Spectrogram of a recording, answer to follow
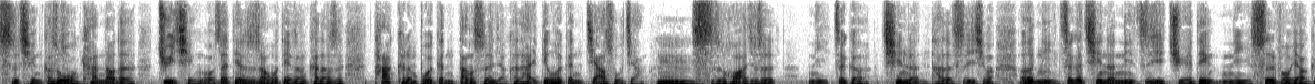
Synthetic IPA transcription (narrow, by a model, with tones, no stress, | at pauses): ʂɻ̩˧˥t͡ɕʰi˧˥ŋkʰɤ˨˩ʂɻ̩˥˩wɔ˨˩kʰa˥˧nt̪ɑ˥˩ʊd̪ə˩ | t͡ɕy˥˩t͡ɕʰi˧˥ŋwɔ˨˩t͡sa˥˧ɪt̪jɛ˥˧nʂ̬̩˥˧ʂɑ˥˧ŋxwɔ˥˧t̪jɛ˥˩˨ʂɑ˥˧ŋkʰnt̪ɑ˥˧ʂɻ̩˥˩t̪ʰa˥kʰɤ˨˩nɤ˧˦ŋpu˧˥xwe˥˩ɪkə˥nt̪ɑ˥ŋʂɻ̩˥˩ɻə˦nt͡ɕɑ˨˦ŋʰkʰə˨˩ʂ̩˥˩tʰa˥i˧t̪i˥˧ŋxwe˥˩ɪkə˥nt͡ɕja˥su˧˥t͡ɕjɑ˨˩˦ŋʂɻ̩˧˥xwa˥˧t͡ɕjo˥˧ʊʂɻ̩˥˩ | ni˨˩ʈ͡ʂɤ˥˩ɡə˩t͡ɕʰi˥nɻə˧˥nt̪ʰa˥d̪ə˨ʂɻ̩˧˥t͡ɕi˥˩t͡ɕʰi˧˥ŋwa˥˩ə˞˧˥ni˨˩ʈ͡ʂɤ˥˩ɡə˩t͡ɕʰi˥nɻə˧˥nni˨˩t͡sɹ̩˥˩t͡ɕi˨˩t͡ɕɥɛ˧˥t̪i˥˩ŋni˨˩ʂɻ̩˥˩fo˨˩ʊjɑ˥˩ʊk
